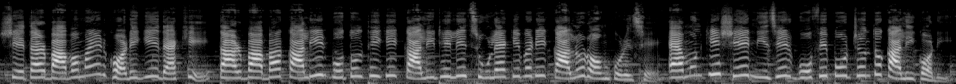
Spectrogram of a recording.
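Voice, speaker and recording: Very high, bright female storyteller. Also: expressive, normal speed, hardly any pauses, soft background music. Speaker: narrator. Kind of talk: scripted cartoon story narration.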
